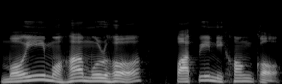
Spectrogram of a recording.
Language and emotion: Assamese, neutral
